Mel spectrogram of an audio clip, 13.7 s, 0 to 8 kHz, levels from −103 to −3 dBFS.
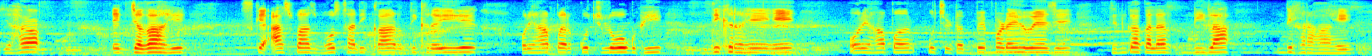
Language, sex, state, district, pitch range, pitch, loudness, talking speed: Hindi, male, Maharashtra, Solapur, 210-230 Hz, 220 Hz, -22 LUFS, 155 wpm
